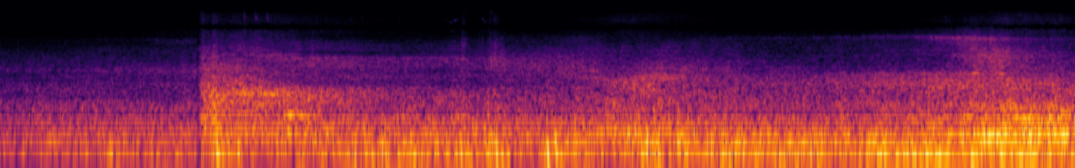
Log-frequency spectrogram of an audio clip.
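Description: Road traffic noise on a highway bridge: a steady noise of passing vehicles that steps up suddenly about two seconds in and stays loud.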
